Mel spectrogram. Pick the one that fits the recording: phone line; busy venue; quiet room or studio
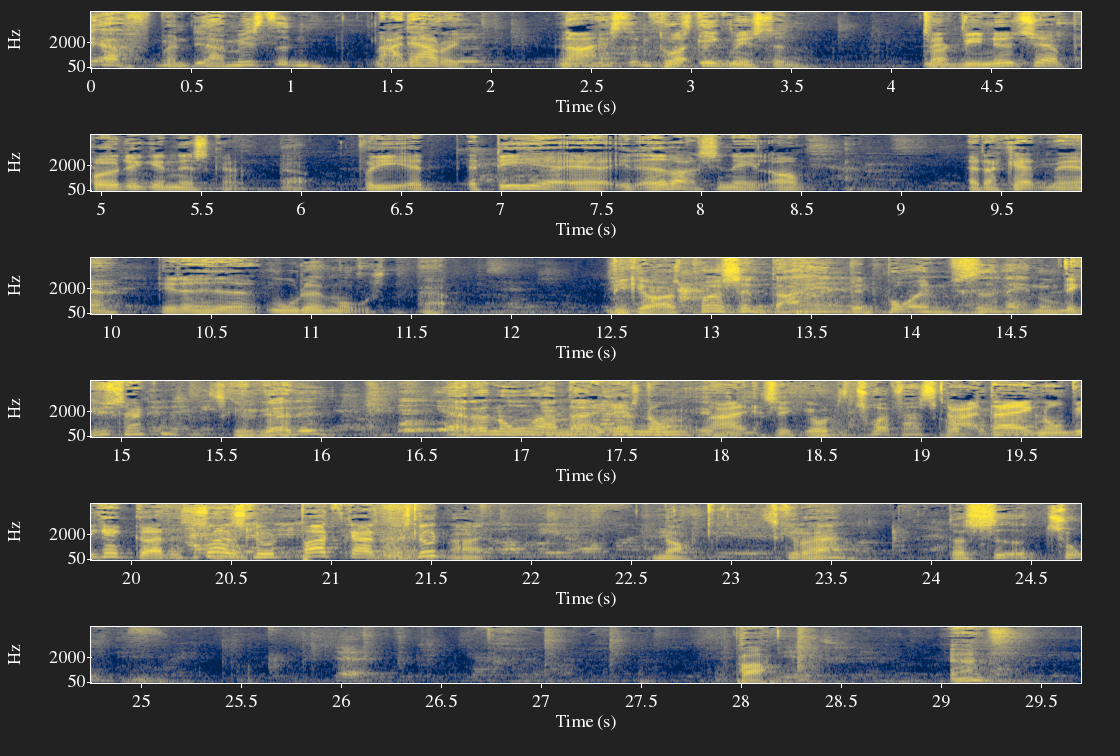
busy venue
